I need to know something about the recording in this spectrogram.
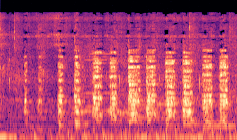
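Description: Hammond organ playing a fast run of short, repeated staccato chords over a steady low bass, in the quick shout-music style of a praise break.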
